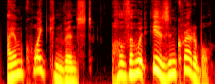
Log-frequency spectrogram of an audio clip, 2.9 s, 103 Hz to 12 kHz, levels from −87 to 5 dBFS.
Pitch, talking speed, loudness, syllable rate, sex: 165 Hz, 165 wpm, -17 LUFS, 6.3 syllables/s, male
